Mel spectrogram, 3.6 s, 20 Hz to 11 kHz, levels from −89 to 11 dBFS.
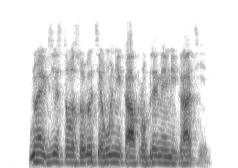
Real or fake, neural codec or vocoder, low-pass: fake; codec, 16 kHz, 16 kbps, FunCodec, trained on LibriTTS, 50 frames a second; 7.2 kHz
